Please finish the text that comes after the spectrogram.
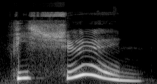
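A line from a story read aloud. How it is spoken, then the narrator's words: Exclaiming. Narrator (German): rief Lilly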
